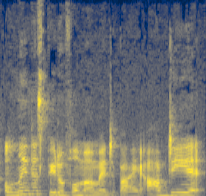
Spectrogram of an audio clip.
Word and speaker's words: Abdi: Hi, my name is Abdi. The first syllable of my first name is ab like the abs you work out when you do stomach crunches.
